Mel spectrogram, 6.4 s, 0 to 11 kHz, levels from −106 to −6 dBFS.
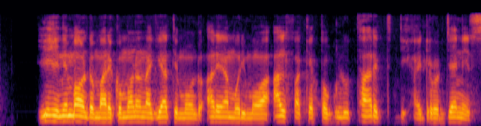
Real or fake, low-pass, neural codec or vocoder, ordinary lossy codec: fake; 7.2 kHz; codec, 16 kHz, 4 kbps, FunCodec, trained on Chinese and English, 50 frames a second; none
